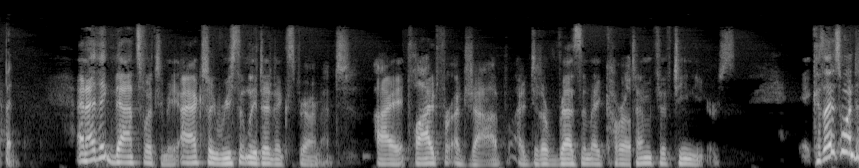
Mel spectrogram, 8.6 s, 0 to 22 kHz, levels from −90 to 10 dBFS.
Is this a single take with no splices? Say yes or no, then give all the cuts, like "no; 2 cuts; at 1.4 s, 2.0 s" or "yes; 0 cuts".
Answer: no; 3 cuts; at 1.5 s, 4.0 s, 6.3 s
